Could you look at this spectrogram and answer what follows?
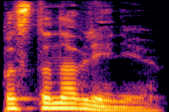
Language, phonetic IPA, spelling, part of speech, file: Russian, [pəstənɐˈvlʲenʲɪje], постановление, noun, Ru-постановление.ogg
- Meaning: 1. resolution, decision 2. decree, enactment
